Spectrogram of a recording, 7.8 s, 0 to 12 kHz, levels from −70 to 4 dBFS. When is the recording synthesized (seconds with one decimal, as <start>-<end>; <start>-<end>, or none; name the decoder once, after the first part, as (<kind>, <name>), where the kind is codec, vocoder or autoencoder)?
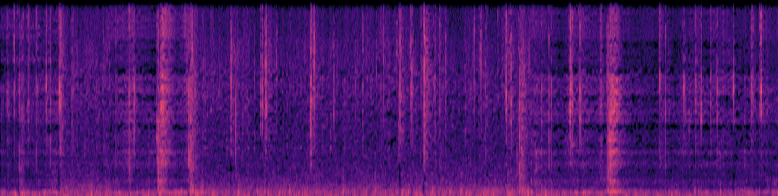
0.0-0.6 (codec, SNAC); 1.1-1.9; 5.3-7.8

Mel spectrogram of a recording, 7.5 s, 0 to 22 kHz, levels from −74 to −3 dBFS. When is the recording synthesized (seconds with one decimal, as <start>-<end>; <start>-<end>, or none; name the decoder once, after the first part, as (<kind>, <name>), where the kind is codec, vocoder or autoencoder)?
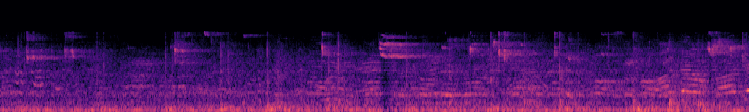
none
